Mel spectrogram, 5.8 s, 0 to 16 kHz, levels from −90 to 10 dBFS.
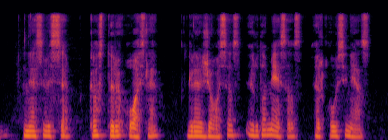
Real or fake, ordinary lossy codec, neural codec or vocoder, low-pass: real; AAC, 64 kbps; none; 10.8 kHz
